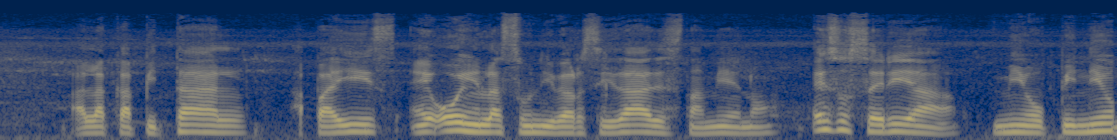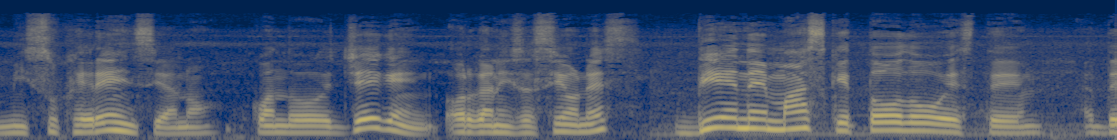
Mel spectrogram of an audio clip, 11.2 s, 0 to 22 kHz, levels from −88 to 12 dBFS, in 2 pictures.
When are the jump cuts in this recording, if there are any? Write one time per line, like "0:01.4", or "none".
0:01.5
0:04.0
0:04.9
0:05.6
0:07.8
0:08.8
